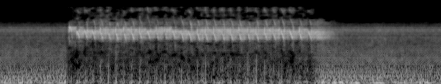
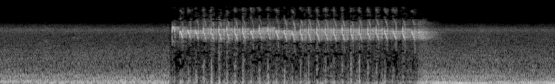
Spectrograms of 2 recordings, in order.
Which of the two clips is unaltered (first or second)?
second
